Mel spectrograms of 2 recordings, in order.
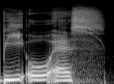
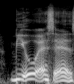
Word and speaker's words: Boss: It's called Bose. I don't know how to pronounce it. Bose. Bukan kan? Boss. So it's Boss.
